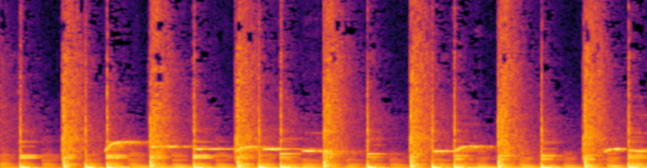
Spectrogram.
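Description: Background music: a whistled melody with notes that slide up and down, over a steady beat of about two drum hits a second and a bass line.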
